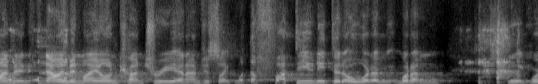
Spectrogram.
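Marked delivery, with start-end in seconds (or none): 2.3-5.4 retold exasperated demand, pitched up; pissed-off retort. Stranded traveler to a nosy airport cop, pissed-off retort. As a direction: demand an answer in mock outrage. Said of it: "now I'm getting pissed off".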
